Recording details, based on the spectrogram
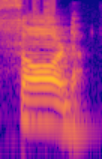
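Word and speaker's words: sword: रखना आप, एस के बाद W आएगा, W साइलेंट होगा। तो हम इसको क्या पढ़ेंगे, आंसर, और हम इसको क्या पढ़ेंगे, सॉड।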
